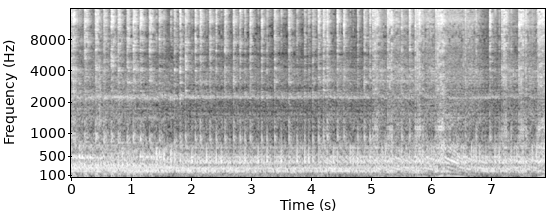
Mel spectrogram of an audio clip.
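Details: Old Jonsered 630 chainsaw with a new Husqvarna full wrap bar, first run since last used in winter. Rough, burbling idle with uneven firing and no crisp note; carburettor set too rich.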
